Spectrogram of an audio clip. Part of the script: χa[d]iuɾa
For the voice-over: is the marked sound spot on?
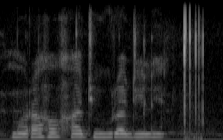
yes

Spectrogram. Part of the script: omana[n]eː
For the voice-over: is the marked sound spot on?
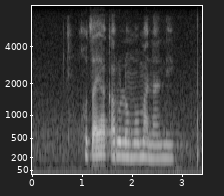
yes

